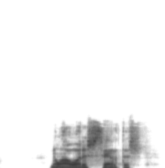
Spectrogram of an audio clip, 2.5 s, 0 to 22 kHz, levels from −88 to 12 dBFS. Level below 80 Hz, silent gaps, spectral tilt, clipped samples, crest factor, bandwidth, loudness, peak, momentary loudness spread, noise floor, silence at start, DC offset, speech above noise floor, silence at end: -44 dBFS; none; -6 dB/octave; under 0.1%; 16 dB; 6.6 kHz; -15 LUFS; -2 dBFS; 13 LU; under -90 dBFS; 0.75 s; under 0.1%; over 75 dB; 0.4 s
